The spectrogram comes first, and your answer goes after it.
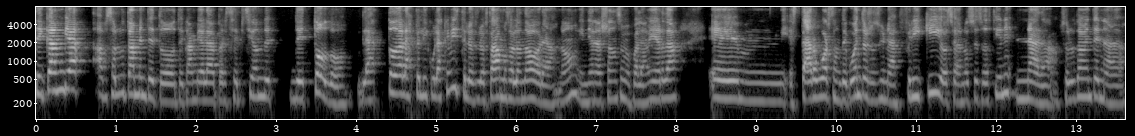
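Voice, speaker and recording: This woman has a Rioplatense accent and a fairly high pitch with ordinary pitch variation. She talks at a fairly quick pace on a very clean recording with a silent background. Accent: Argentine Spanish (rioplatense, voseo). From Argentina. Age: 40s. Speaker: feminist speaker and content creator. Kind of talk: talk to an audience. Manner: animated.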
